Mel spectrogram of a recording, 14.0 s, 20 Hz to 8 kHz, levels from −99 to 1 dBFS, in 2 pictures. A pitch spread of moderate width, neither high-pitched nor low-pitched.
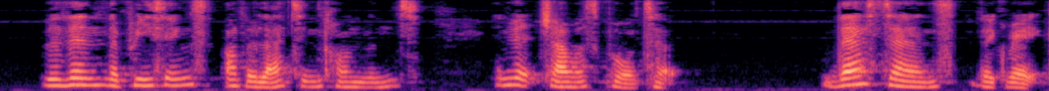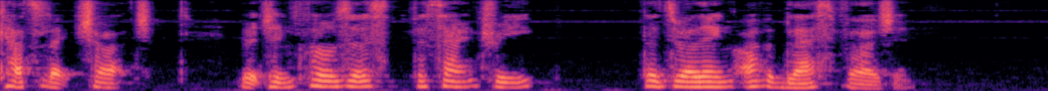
Yes: average, 3.5 semitones; medium, 175 Hz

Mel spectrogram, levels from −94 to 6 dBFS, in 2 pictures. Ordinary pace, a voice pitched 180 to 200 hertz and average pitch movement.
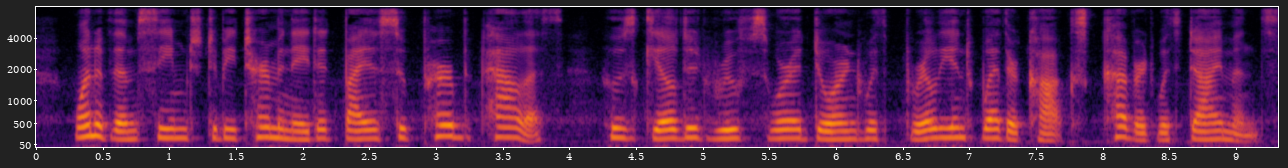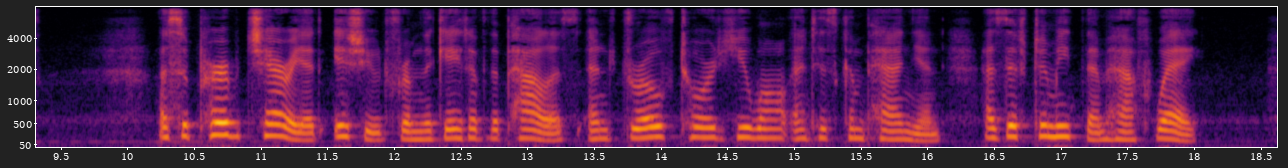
Yes: average, 150 wpm; high, 190 Hz; average, 3.3 semitones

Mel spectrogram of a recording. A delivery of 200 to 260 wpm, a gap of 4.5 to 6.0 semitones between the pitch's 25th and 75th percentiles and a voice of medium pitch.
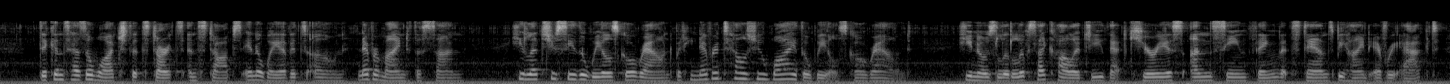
Yes: fast, 205 wpm; average, 5.1 semitones; medium, 170 Hz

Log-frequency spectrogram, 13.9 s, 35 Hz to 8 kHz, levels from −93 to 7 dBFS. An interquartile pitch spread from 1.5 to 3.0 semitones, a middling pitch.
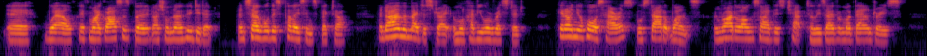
Yes: average, 2.7 semitones; medium, 180 Hz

